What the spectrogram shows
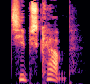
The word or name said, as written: tipskamp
